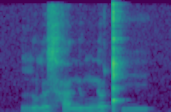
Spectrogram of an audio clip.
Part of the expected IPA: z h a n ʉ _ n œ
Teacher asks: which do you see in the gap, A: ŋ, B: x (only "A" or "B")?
A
